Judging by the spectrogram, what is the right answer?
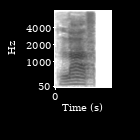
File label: "laef", Anglo Saxon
